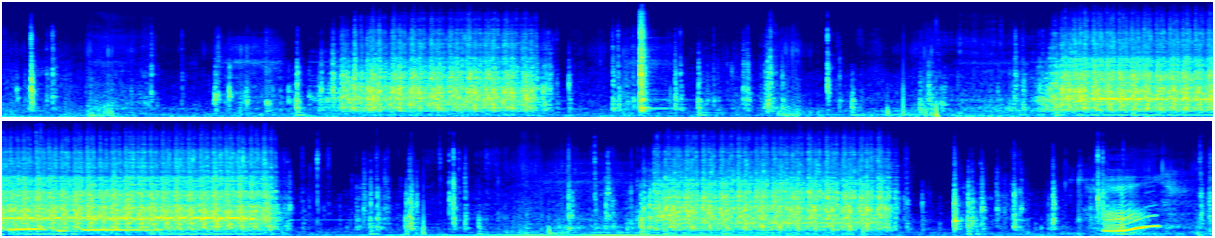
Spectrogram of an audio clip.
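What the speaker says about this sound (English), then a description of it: "I'll probably sew around this one too." A sewing machine stitches around the edge of an inked book page in three long bursts of rapid, steady whirring, with quieter pauses, handling noises and some talking between the runs.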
